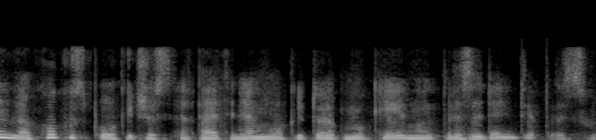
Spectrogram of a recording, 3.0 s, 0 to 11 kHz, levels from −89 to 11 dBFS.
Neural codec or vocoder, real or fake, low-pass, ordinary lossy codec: codec, 16 kHz, 2 kbps, FreqCodec, smaller model; fake; 7.2 kHz; AAC, 32 kbps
